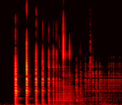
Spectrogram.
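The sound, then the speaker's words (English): Dice clatter across a hard table: a few loud, sharp knocks followed by quicker, lighter clicks that fade out as they settle. No one speaks. “Roll the dice and ask.”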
